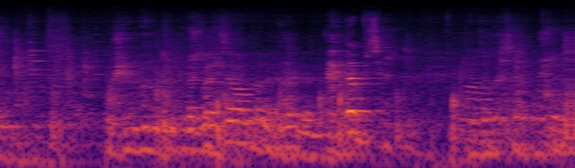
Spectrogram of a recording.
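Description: A woman speaks cheerfully close by.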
